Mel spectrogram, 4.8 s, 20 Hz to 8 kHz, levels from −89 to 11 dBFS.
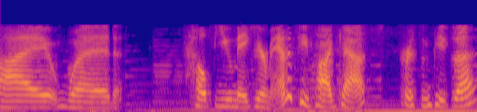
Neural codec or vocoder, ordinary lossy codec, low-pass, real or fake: none; AAC, 16 kbps; 7.2 kHz; real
